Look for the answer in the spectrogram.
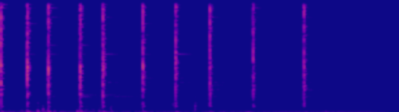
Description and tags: Winding up a music box.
